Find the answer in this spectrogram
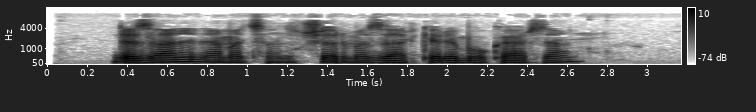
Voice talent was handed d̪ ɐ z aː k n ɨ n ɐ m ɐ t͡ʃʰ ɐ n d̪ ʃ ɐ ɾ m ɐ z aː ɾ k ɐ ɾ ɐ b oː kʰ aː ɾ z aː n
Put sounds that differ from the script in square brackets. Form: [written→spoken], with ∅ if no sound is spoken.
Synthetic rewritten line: d̪ ɐ z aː [k→∅] n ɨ n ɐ m ɐ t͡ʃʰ ɐ n d̪ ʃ ɐ ɾ m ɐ z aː ɾ k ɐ ɾ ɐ b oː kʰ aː ɾ z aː n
